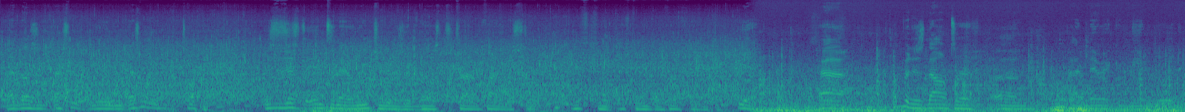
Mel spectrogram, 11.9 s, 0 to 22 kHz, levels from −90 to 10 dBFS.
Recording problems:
rain or running water; very loud; throughout; 3 dB above the speech

